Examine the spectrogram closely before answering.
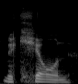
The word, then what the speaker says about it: McKeon: It's McKeown.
